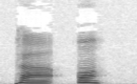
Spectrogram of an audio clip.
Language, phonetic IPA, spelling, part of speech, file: Adyghe, [paːʔʷa], паӏо, noun, Paʔʷa.ogg
- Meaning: 1. hat 2. cap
